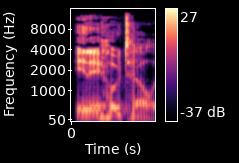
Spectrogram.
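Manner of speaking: normal talking voice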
